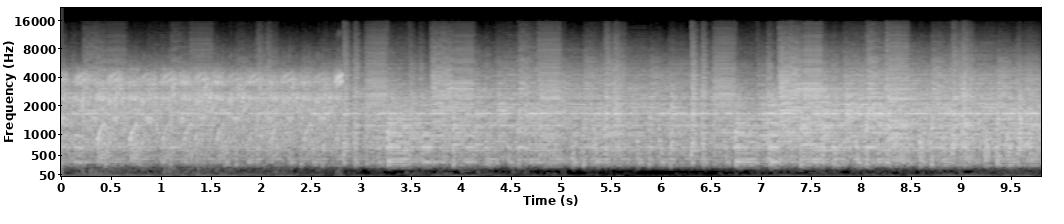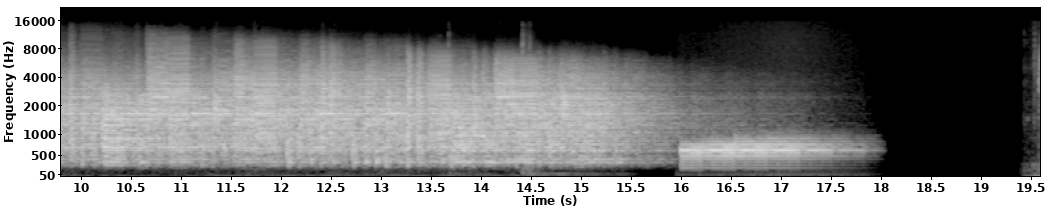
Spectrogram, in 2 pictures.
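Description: Soloed synth atmosphere layers from a trance track playing, a dense textured wash with no bass or kick below about 200 Hz. It fades out about three seconds before the end, then a second atmosphere, a held pad chord, plays for about two seconds and cuts off.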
